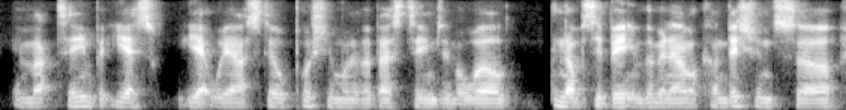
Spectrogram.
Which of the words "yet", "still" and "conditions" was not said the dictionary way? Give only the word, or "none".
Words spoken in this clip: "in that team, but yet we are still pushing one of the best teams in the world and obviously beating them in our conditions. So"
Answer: none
